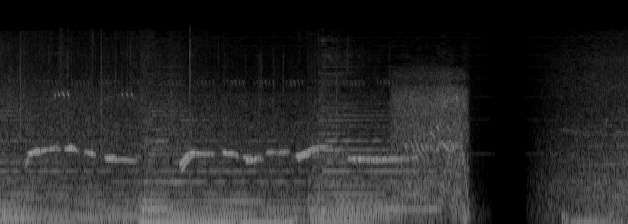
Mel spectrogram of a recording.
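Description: A whistled melody over acoustic guitar and bass, the closing bars of a TV theme song. The music stops suddenly about five seconds in, and after a brief silence quieter background music begins.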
